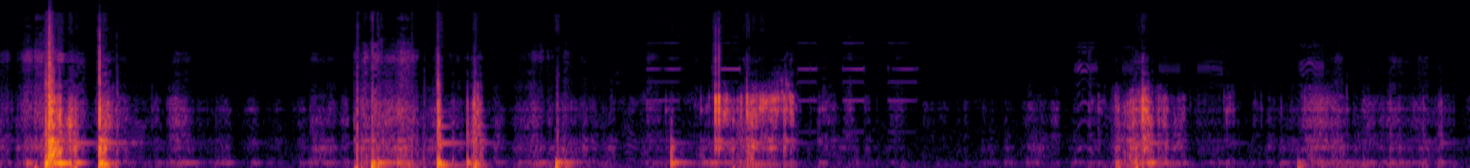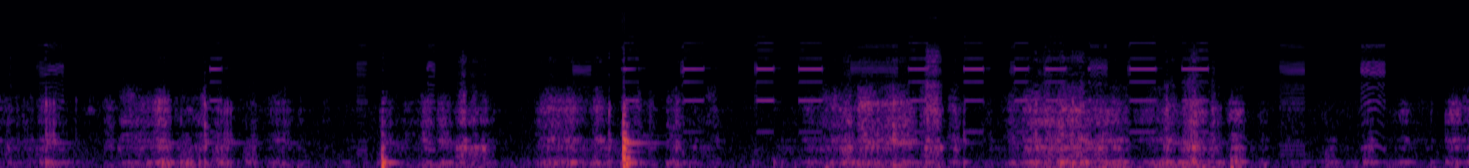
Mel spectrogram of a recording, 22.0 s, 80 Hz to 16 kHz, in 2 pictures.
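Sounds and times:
sharp knocks: 0.2 - 1.0
metal detector short beeps: 4.8 - 7.0, 8.0 - 9.2, 15.3 - 15.5, 16.1 - 21.5.

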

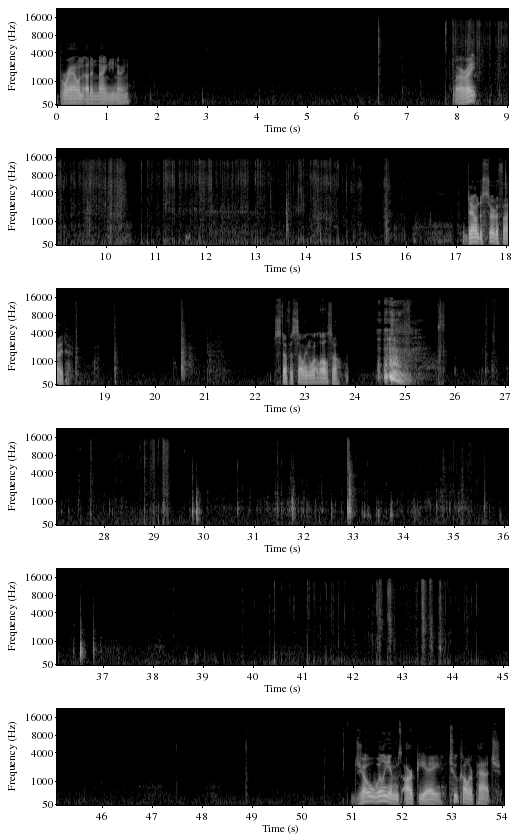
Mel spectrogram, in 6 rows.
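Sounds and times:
plastic shrink-wrap tearing: 7.8 - 15.2, 40.2 - 44.6
rustle of cards and wrappers: 7.8 - 16.1, 26.5 - 38.9, 39.7 - 44.7.

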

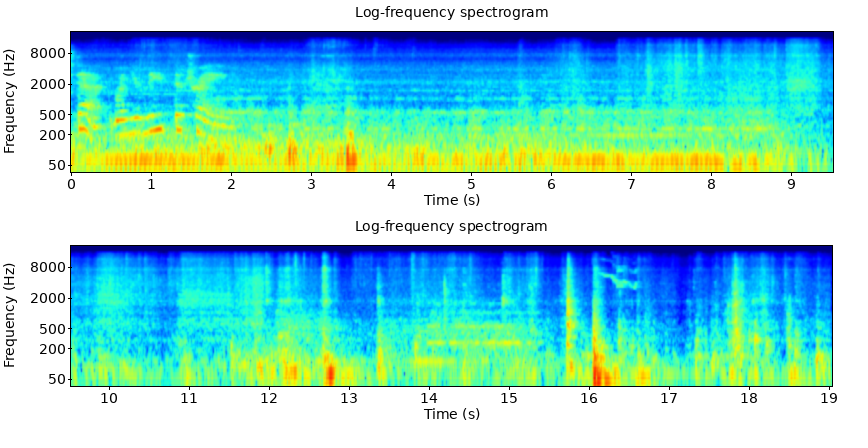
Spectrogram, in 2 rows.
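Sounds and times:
faint hum: 0.0 - 11.1
train wheels rumbling: 0.0 - 17.0.

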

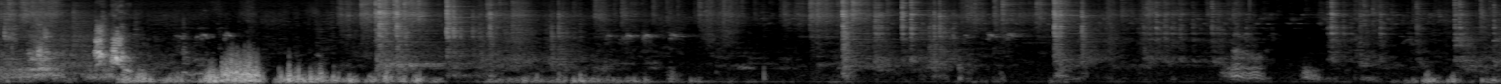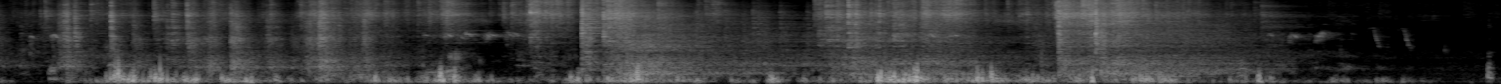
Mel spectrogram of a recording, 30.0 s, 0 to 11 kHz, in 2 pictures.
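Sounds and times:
claws scrabbling on concrete: 0.0 - 1.4.

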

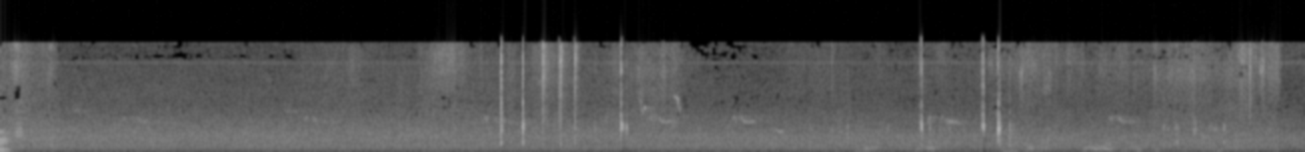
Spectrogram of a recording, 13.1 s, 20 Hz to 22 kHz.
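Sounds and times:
sharp clicks: 5.0 - 6.4, 9.2 - 10.4.

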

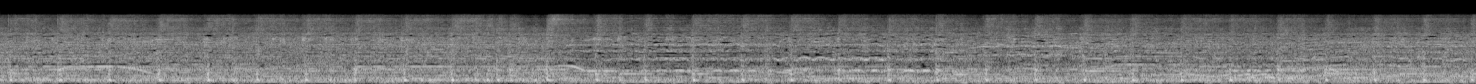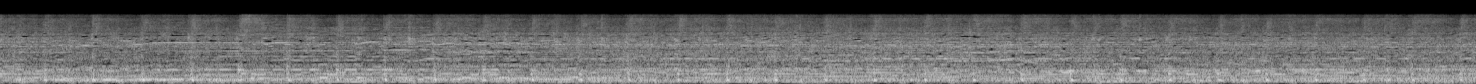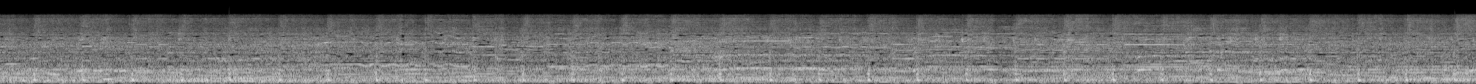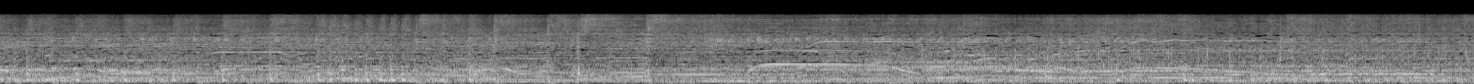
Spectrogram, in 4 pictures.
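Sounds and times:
electric guitars: 0.0 - 59.0
loud live rock band: 0.0 - 59.0.

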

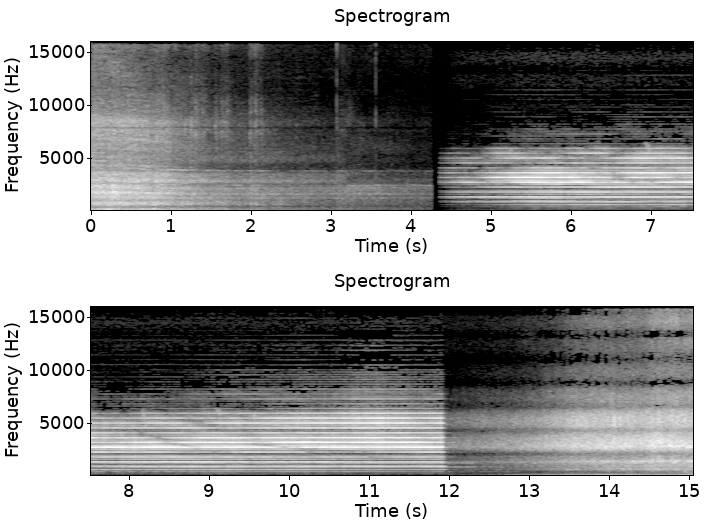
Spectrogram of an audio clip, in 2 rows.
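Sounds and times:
locomotive horn blast: 4.4 - 12.7.

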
